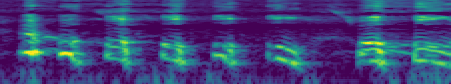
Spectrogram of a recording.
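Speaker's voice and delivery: very high, loud ho-ho laughter; pigs laughing. Acted. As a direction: laugh triumphantly in a squeaky voice. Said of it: "laughed the two little pigs".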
